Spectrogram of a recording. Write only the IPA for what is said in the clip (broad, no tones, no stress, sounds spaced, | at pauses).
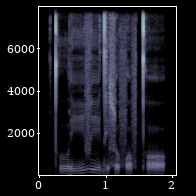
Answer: t̪ʰ uː ɾ iː v iː d i ɬ o f ɔ f t̪ʰ ɔ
